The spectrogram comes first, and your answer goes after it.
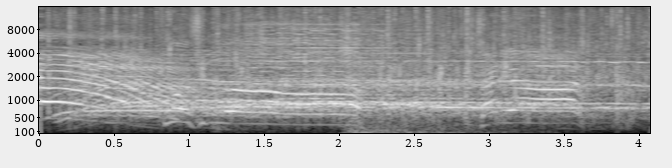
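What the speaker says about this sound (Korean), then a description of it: "우리 발레리나 선생님들 여러분들, 큰 박수가 필요합니다!" A studio audience on a Korean talent-contest TV show cheers and applauds for a group of twelve ballet teachers, loud shouts and whoops over steady clapping, with voices rising and sliding throughout.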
